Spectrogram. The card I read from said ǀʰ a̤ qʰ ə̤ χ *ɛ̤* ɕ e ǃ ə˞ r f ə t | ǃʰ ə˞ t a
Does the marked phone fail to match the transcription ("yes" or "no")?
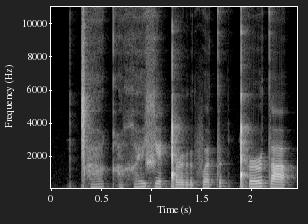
yes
